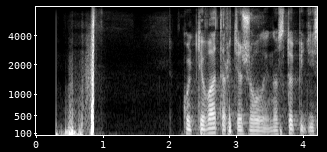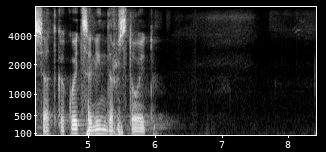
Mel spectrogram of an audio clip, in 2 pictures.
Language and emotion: Russian, neutral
